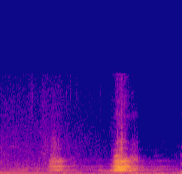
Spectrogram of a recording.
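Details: A whippet barking at the Goodyear blimp flying close overhead, a normally quiet dog set off only by the blimp; two short barks about two-thirds of a second apart, the second louder, with faint background hum.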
